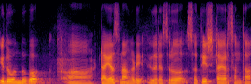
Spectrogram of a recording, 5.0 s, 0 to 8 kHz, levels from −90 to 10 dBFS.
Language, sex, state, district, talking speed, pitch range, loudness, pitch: Kannada, male, Karnataka, Shimoga, 130 wpm, 120-145 Hz, -19 LUFS, 130 Hz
